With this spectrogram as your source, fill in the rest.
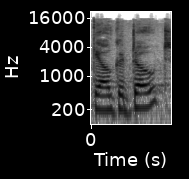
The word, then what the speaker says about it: Gal Gadot: And so Gal Gadot, right? Gal Gadot? Yeah. Is that, I'm pronouncing her name correctly?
